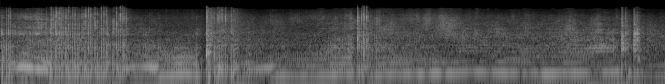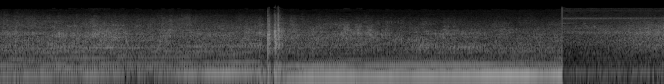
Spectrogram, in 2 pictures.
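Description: A rally car engine roars and revs hard, then drones away into the distance.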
